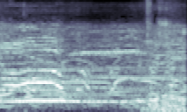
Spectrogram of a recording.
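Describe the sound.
A loud, dense crowd of protesters with several whistles blowing at once, shrill tones overlapping and sliding continuously over a steady roar of voices.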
